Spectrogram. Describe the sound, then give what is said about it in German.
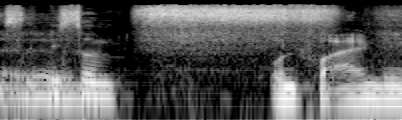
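A voice imitates the hiss of a sleep apnea breathing mask used at night: one steady, airy breath of about three-quarters of a second, set between short bits of hesitant talk from the same speaker. “Das, ich dachte, das hört sich an wie Darth Vader so ein bisschen.”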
